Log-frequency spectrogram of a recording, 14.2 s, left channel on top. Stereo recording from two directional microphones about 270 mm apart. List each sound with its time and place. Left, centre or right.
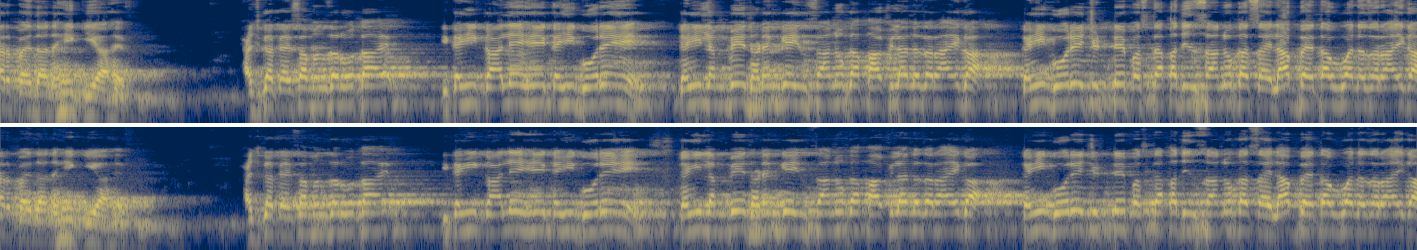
0.0 s a man's voice: left
2.4 s a man's voice: left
